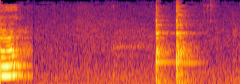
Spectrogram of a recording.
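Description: Two quick metallic clinks with a short ring near the end: a small stainless steel double-boiler pan knocking as it is set down on a kitchen scale.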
